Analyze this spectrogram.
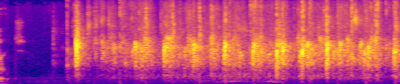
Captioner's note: audience clapping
